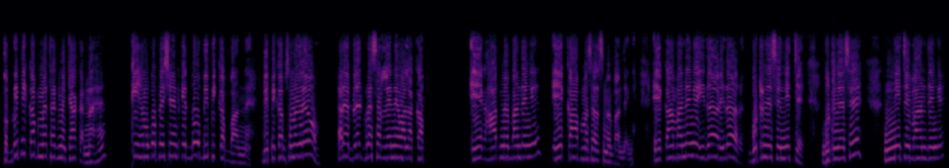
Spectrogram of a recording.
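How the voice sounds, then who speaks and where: A man teaches psychiatry, dictating notes word by word and scolding students gently for writing too slowly. His voice is high and very bright, recorded close and dry. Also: animated, dry recording, poor audio. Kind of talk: dictating a psychiatry class lecture.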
